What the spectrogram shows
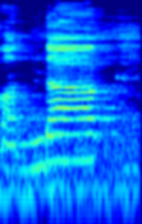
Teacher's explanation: Don't confuse it with the noun conduct, which means somebody's behavior. This is the verb conduct. The stress is on the second syllable.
